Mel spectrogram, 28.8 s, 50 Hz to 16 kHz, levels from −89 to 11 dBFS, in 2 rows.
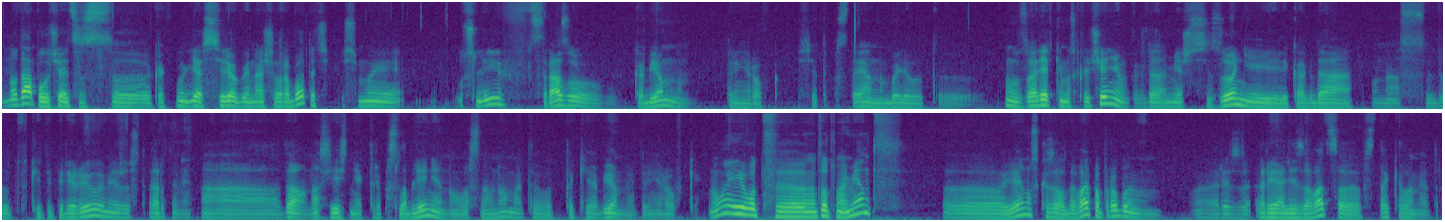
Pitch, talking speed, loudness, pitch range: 110 Hz, 145 wpm, -23 LUFS, 105-125 Hz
